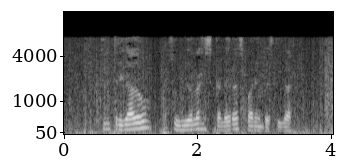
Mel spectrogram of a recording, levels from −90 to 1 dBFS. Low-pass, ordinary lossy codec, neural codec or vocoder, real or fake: 7.2 kHz; AAC, 48 kbps; none; real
